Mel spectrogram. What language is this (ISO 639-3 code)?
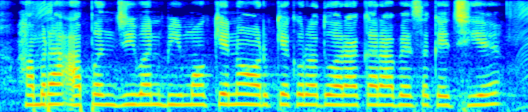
mai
